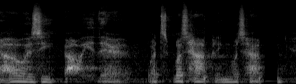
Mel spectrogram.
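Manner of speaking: muttered under breath. Retelling how the people at the feast talked about him: imitating muttering under breath. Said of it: "kind of speaking under their breath".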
